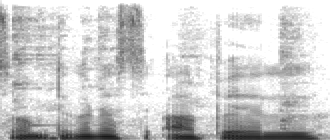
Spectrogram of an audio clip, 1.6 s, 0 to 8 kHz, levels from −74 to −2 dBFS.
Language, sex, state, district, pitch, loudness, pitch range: Bengali, male, Tripura, Dhalai, 110 Hz, -16 LUFS, 105-110 Hz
